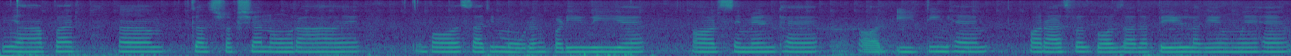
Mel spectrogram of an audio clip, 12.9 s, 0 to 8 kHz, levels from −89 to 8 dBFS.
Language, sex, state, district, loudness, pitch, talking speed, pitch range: Hindi, female, Bihar, Gaya, -36 LUFS, 235 Hz, 125 wpm, 235-245 Hz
